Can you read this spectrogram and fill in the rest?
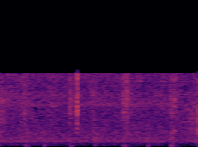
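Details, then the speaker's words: BA Falcon ute/wagon solid rear axle, driver's side wheel raised and rocked by hand with handbrake off; light dull clunks about six a second show a small amount of play that should be zero: worn rear axle wheel bearing. "You can hear that knock. So that's not a lot of play, but it should be zero play."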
